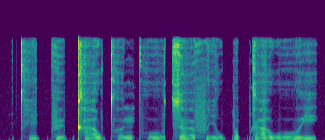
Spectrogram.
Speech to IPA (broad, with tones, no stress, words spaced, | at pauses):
t̪ʰiː˨˥k̚fyː˧p̚kʰaː˨wt̪ʰɵ˨n pʰuː˨t͡sœː˧fiː˨˧w pɐ˥p̚kaː˨w uː˥j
